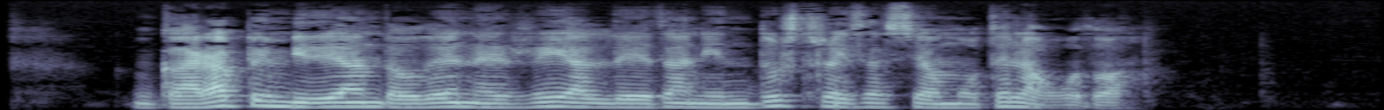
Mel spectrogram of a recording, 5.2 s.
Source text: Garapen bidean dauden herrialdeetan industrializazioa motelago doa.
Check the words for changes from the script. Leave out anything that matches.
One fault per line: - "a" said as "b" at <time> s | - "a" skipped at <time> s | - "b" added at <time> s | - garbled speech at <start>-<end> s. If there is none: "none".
none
